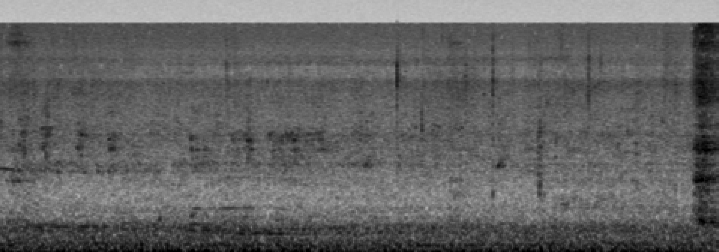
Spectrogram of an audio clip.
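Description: Steady low rumble, with a short sharp click near the end.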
